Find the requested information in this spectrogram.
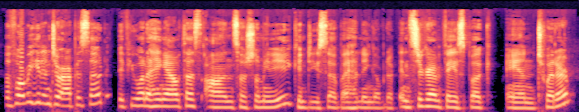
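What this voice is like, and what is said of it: Sick-sounding voice. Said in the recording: “I'm still a little sick ... I'm not 100%, so if you hear it in my voice, this is not what my voice normally sounds like.”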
